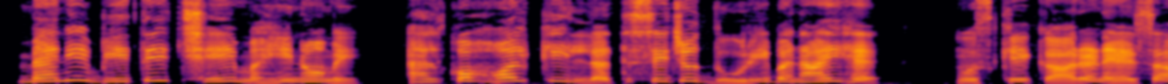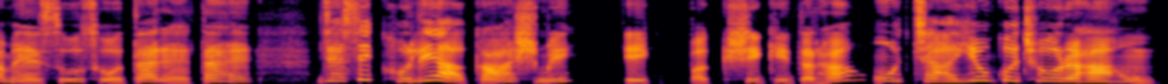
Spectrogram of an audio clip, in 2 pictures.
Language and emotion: Hindi, happy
